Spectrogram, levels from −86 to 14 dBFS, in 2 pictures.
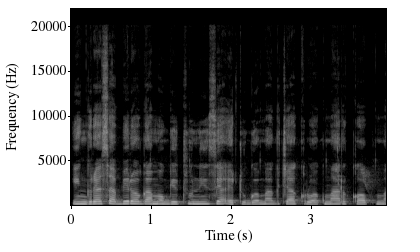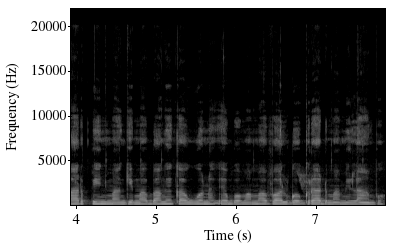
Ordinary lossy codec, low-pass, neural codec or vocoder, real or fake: none; none; none; real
